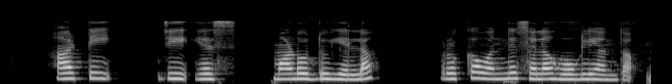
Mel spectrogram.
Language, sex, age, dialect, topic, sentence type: Kannada, female, 60-100, Central, banking, statement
